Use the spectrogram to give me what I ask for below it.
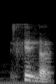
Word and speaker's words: Iskinder: Iskilder? Iskinder, yeah, Iskinder. Like Kinder Egg, but with is in front of it.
